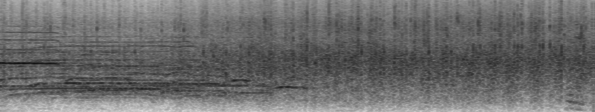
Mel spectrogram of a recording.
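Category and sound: crowd, audience applause and cheering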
